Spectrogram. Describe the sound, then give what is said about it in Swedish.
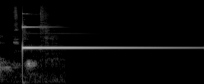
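Glasses clink together in a toast, a single bright, high-pitched ding after a faint rustle, then a pure ringing tone that slowly fades out over about two seconds. No one speaks. “Sen vet jag inte om den var så fräsch, men, men en skål, det, det är den ändå värd. skål på den! Skål allihopa!”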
